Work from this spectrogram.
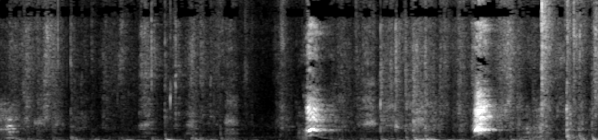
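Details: Shiba Inu growling because it wants something belonging to a Labrador, a sign of affection rather than anger; two short, rough, harmonic vocal bursts stand out over low indoor rumble and soft background noise.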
